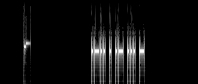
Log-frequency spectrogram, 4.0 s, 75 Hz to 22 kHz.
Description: Morse code, heard as a keyed tone, about 40 wpm, 700 Hz. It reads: LEAST
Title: Top 501-750 Words 40wpm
